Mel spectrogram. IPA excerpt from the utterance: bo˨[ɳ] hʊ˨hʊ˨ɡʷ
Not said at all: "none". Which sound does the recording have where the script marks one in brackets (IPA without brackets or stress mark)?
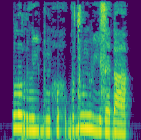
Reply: ŋ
